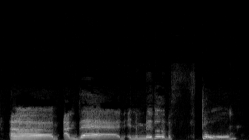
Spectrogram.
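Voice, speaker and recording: The speaker is a woman with a British accent. She talks at a fairly high pitch. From England. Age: 50s. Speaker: social media influencer. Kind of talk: casual interview chat. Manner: loud.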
